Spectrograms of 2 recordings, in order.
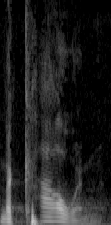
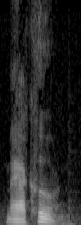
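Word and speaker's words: Macoun: Some people pronounce that Macowan. Like one of my daughters-in-law pronounces it Macowan. But we used to pronounce it macoon.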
